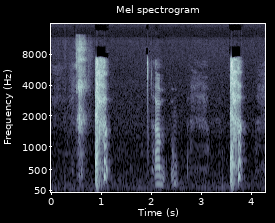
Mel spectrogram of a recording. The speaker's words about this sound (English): I'm sorry. I just got like the coughs.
